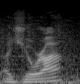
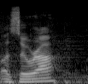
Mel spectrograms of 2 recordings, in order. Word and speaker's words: Azura: They also changed the pronunciation of Azura's name in the Adrift banner. A lot of the characters from that banner refer to her as Azura instead of Azura. So the pronunciation has changed.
